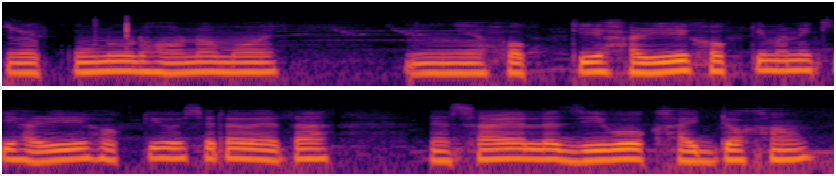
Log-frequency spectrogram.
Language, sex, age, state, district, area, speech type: Assamese, male, 18-30, Assam, Sivasagar, rural, spontaneous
